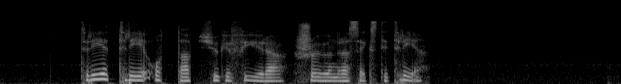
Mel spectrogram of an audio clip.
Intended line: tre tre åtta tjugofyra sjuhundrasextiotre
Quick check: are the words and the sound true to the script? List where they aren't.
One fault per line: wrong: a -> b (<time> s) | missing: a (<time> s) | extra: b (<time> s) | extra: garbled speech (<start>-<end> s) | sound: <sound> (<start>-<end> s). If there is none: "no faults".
no faults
